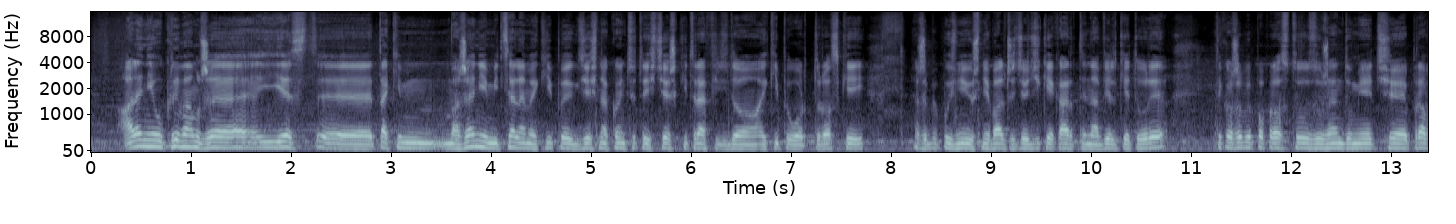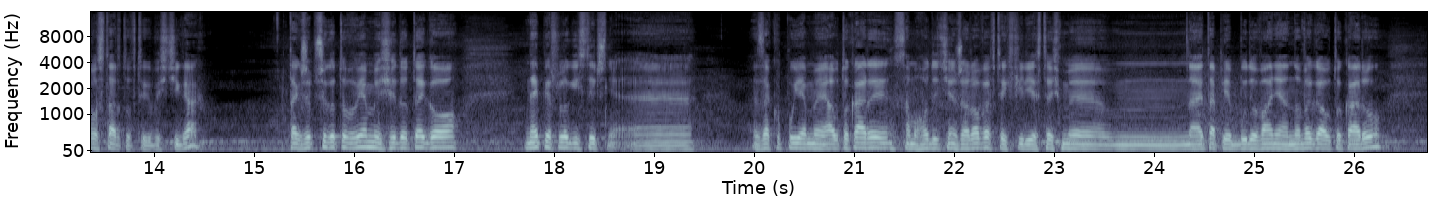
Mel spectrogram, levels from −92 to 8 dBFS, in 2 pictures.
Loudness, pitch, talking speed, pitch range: -23 LUFS, 120 Hz, 140 wpm, 110-130 Hz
